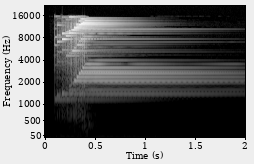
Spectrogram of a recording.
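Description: A single bright, bell-like chime struck once just after the start, its high ringing overtones fading away slowly over about two seconds.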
